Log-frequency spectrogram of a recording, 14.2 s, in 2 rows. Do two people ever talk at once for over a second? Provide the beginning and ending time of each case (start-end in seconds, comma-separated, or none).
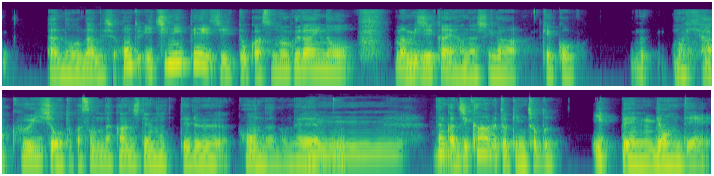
none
